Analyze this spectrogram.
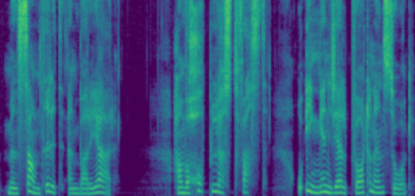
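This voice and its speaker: A woman reading a rhyming children's storybook aloud in a lively way, sometimes dropping to a whisper for suspense, on a close studio mic. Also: fairly high pitch, no room sound. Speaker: audiobook reader.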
